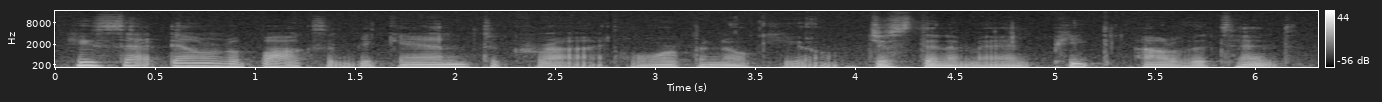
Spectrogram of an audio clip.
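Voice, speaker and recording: Male storybook reader for kids: low, gravelly, very expressive, chatty asides, some background noise. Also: a little slow, poor audio. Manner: slips in asides and questions to young listeners. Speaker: children's story reader, host. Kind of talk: expressive picture-book read-aloud for children. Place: small indoor room.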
